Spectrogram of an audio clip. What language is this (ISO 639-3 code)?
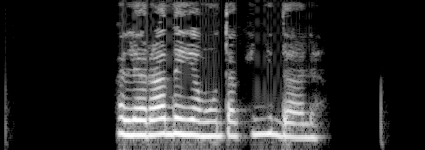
bel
